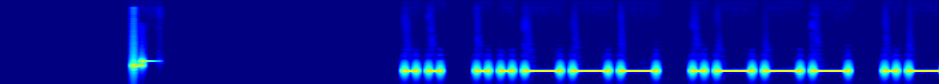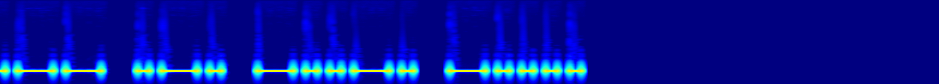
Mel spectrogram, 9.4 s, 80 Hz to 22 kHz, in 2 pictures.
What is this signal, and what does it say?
Morse code, heard as a keyed tone, about 20 wpm, 700 Hz. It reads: I2JJR/6
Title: Difficult Call Signs 20wpm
